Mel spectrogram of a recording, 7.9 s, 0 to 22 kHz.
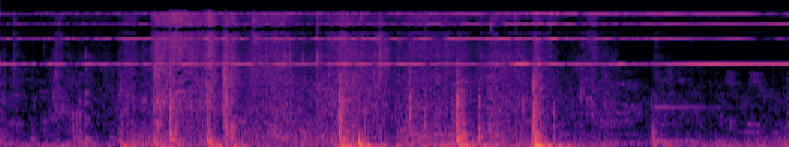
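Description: Notifier NFS2-640 fire alarm control panel's built-in piezo sounder giving one steady high-pitched tone: the panel is in alarm, with the releasing system in pre-discharge. Several dull knocks sound under it.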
